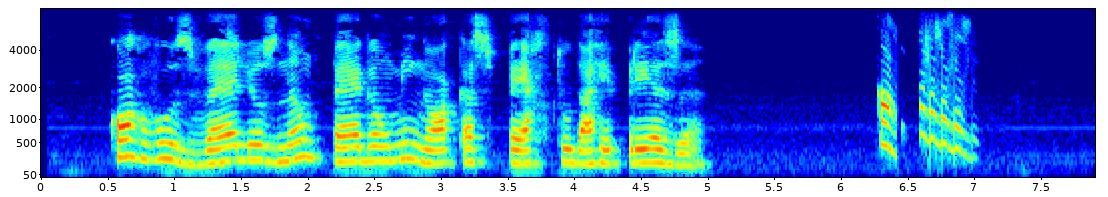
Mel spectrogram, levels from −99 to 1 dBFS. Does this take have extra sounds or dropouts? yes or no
yes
